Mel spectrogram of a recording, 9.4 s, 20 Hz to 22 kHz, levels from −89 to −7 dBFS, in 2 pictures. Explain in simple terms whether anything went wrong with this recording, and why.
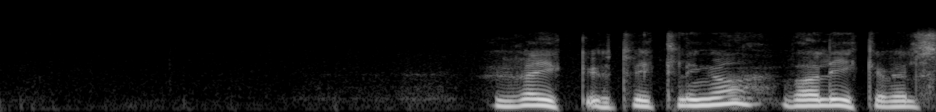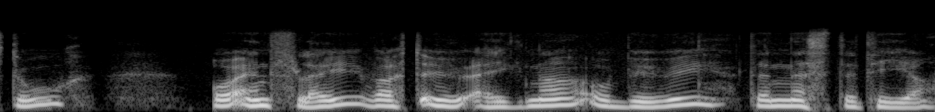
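Nothing went wrong with this speech recording. It sounds like audio carried over a normal call, with the very top of the sound missing above about 8 kHz, which is simply the expected limit of a call connection and not a fault.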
